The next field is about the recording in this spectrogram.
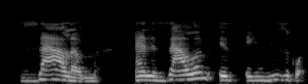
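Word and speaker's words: Xalam: silly word and again this is a funny one that sounds like a z it's actually pronounced zalam zalem and zalam is a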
